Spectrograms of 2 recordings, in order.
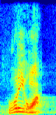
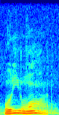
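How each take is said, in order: First: The question sounds irritated and impatient. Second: The question sounds warm and caring. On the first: The asker is fed up with being bothered. The speaker calls it wrong. "Do you ever say that to your kids? ... Now what? ... Not like that" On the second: The asker sincerely wants to know the answer. The speaker calls it right. "I love that question"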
